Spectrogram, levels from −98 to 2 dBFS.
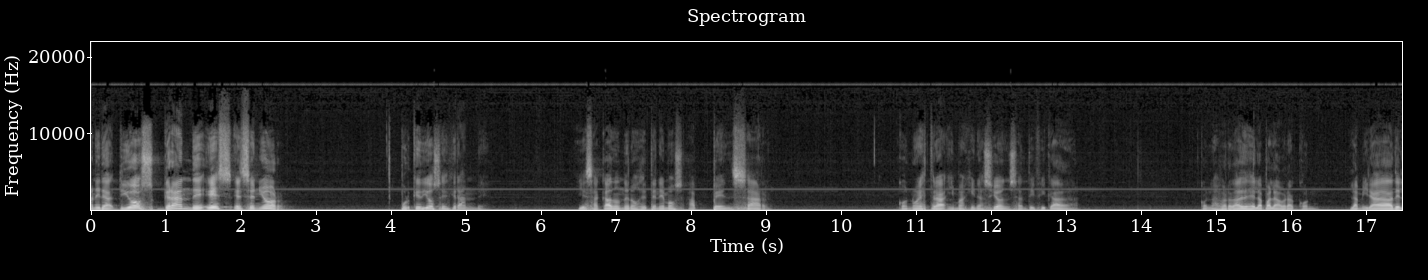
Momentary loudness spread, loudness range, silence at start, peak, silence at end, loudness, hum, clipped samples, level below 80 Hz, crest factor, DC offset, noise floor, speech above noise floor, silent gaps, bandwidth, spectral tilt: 16 LU; 9 LU; 0 s; -4 dBFS; 0 s; -25 LUFS; 50 Hz at -50 dBFS; under 0.1%; -42 dBFS; 22 dB; 3%; -49 dBFS; 25 dB; none; 17 kHz; -5.5 dB/octave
